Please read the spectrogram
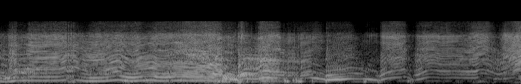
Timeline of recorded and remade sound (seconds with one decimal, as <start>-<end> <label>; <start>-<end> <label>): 0.0-1.7 recorded; 1.7-2.8 remade; 2.8-3.4 recorded; 3.4-4.1 remade; 4.1-5.2 recorded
